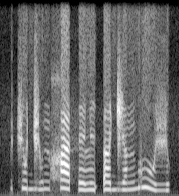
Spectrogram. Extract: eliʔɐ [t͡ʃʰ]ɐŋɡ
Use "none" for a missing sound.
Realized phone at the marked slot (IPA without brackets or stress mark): d͡ʒ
